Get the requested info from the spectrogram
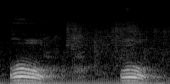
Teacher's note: ओ कंठ भी है और ओठ भी है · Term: कंठोष्ठ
